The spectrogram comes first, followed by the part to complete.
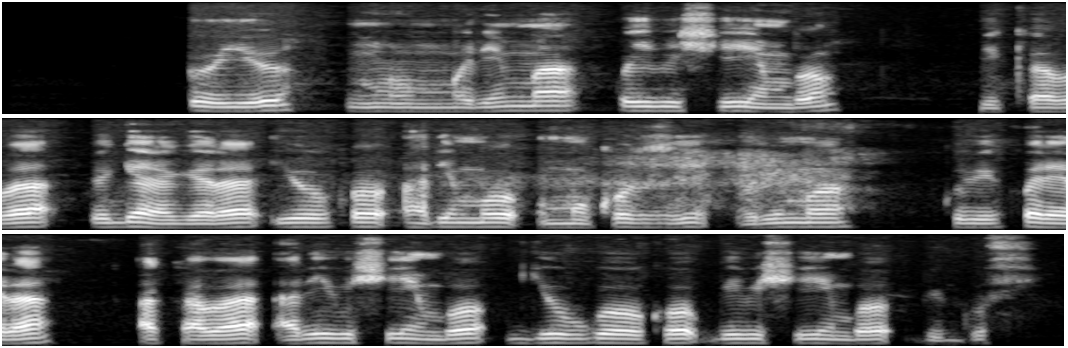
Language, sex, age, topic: Kinyarwanda, male, 25-35, agriculture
